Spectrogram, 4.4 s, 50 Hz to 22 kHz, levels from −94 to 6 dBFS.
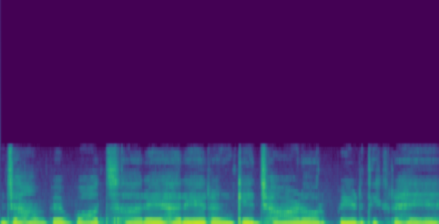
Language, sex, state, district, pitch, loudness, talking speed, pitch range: Hindi, female, Goa, North and South Goa, 185 Hz, -13 LUFS, 190 wpm, 175-185 Hz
